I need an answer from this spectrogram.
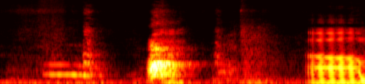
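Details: Rottweiler from a puppy litter in Vietnam, offspring of Bruno Slenio and Hanna Gervi; one loud, sharp bark bursts out midway, preceded by faint murmurs and followed by a sustained human voice.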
